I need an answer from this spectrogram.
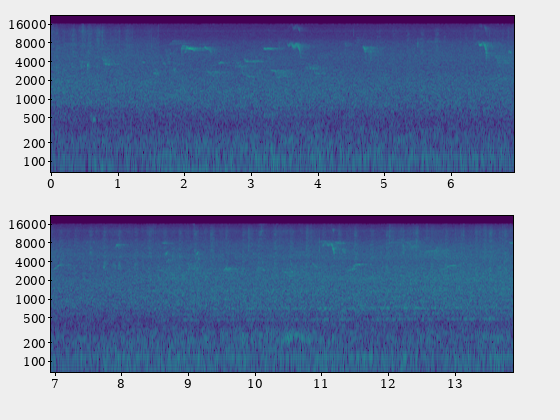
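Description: Outdoor ambience: a steady hiss of background noise with scattered short, high bird chirps throughout.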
